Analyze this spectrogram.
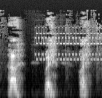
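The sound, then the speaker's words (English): A phone on a nightstand rings with a steady, high electronic tone that starts partway through and continues, while three short bursts of a voice break in over it. “I'll call his number.”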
